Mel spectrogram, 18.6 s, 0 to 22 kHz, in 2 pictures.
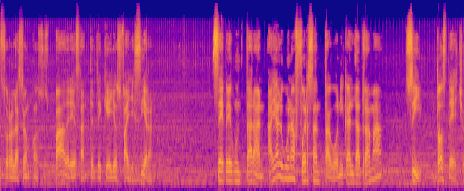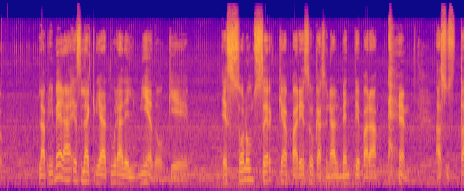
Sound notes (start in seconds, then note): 17.0 ahem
